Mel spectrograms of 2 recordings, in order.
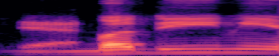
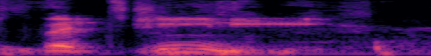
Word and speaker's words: Bettini: I think it's Bettini. Yeah, you said it right.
